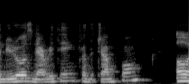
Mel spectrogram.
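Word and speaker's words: 짬뽕: I've been cooking like Korean fried chicken, jampong. I'm not sure if that's how you say it. Yeah, jjampong.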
